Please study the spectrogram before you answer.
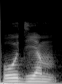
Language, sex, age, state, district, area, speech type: Tamil, male, 18-30, Tamil Nadu, Erode, rural, read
